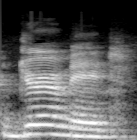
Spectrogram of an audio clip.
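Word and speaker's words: Diarmuid: foremost we have german germud germaid sounds like pyramid your first guess was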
